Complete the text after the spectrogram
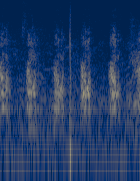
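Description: A boot kicks a ball with a thud.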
